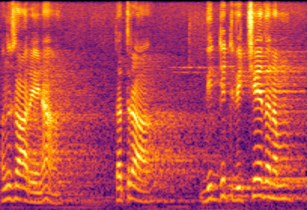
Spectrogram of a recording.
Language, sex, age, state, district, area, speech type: Sanskrit, male, 18-30, Karnataka, Udupi, rural, spontaneous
